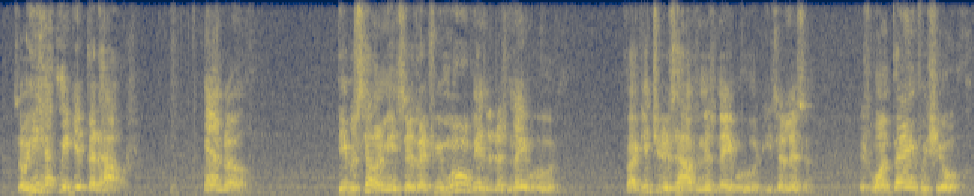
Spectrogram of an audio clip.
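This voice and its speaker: Over noticeable background noise and audible room echo, a man talks at a moderate pace with long, frequent pauses. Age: 80s+. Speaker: longtime neighborhood resident. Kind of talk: oral history interview. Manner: halting with many fillers.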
